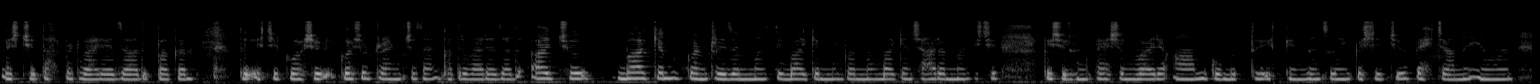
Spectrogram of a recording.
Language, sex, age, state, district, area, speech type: Kashmiri, female, 18-30, Jammu and Kashmir, Anantnag, rural, spontaneous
